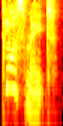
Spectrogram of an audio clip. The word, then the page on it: classmate: British English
